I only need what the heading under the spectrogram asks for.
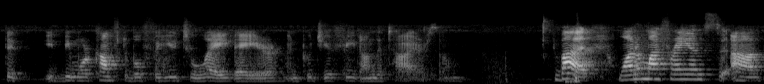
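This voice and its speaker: A woman's voice: on the low side, sharp tone, slight background noise. A woman of about forty from Ukraine with a Ukrainian accent, giving a personal account as an interview guest on a video call. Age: around 40. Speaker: interview guest, college professor. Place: indoor room at home or office, on a video call. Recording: roomy, echoing video call.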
